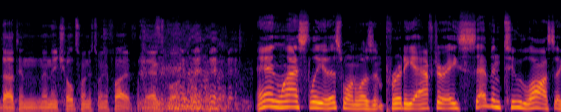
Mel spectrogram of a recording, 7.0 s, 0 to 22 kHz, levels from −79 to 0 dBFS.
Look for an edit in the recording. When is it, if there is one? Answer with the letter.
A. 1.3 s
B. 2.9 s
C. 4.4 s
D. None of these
D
